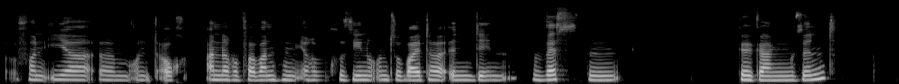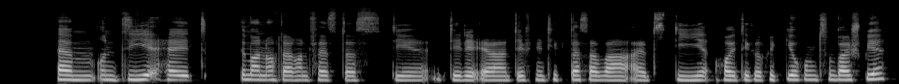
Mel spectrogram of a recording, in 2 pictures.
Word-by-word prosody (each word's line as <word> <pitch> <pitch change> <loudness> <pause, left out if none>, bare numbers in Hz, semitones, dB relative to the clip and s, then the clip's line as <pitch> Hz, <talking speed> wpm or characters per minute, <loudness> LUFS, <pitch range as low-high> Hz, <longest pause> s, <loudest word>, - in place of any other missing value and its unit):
von 215 -3 -4
ihr, 210 -1 0
ähm, 200 -2 -4
und 205 0 -9
auch 195 - -2 0.2
andere 210 -2 +1
Verwandten, 205 +1 0
ihre 205 -1 -5
Cousine 210 0 -1
und 210 -1 -3
so 200 -1 -2
weiter 195 0 +3
in 200 -1 -1
den 200 +8 -3
Westen 215 -2 -1 1.2
gegangen 200 -2 +3
sind. 230 +9 +1 1.2
Ähm, 210 -2 +4
und 215 -2 -2
sie 220 0 +4
hält 205 -1 +1 0.3
immer 220 -1 +3
noch 210 0 -1
daran 200 -1 0
fest, 205 0 -2
dass 195 -1 -3
die 195 -1 -1 0.3
DDR 195 -1 +2
definitiv 200 +3 -4
besser 205 -2 +2
war 195 -1 +2
als 190 -1 -3
die 195 -1 +1
heutige 200 -1 +2
Regierung 215 0 +1
zum 215 0 -3
Beispiel 225 +4 +4
205 Hz, 125 wpm, -23 LUFS, 195-215 Hz, 1.2 s, Ähm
